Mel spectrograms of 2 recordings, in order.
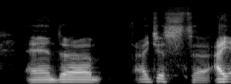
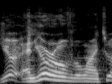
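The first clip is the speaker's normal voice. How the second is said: imitated woman yelling, higher and louder; 5 semitones higher, 5 dB louder than usual. Retelling a confrontation at the tables, quoting the woman: imitating a woman yelling. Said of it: "like she's just like yelling".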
